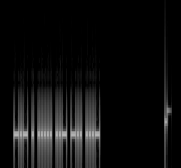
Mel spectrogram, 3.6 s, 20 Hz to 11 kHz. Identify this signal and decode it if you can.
Morse code, heard as a keyed tone, about 40 wpm, 700 Hz. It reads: KE5UDV
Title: USA Call Signs Repeated 2x 40wpm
